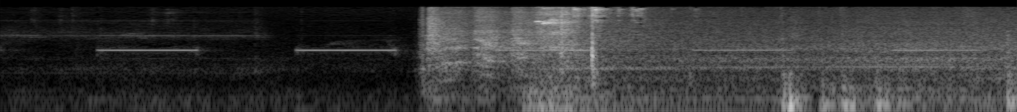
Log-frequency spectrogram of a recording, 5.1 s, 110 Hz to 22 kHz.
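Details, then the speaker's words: 2000 Honda Accord, once no-crank from a bad clutch safety switch: clutch in, two chime beeps, brief crank, then it catches at once and settles to steady idle after the nickel repair. Normal crank and start. "so there you go a nickel fix for a bad clutch safety switch in your car"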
